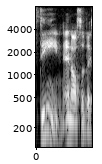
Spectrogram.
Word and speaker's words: Din: going to be gangadeen it's spelled d-i-n but according to the poem it rhymes with words like queen so it's dean and also they say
